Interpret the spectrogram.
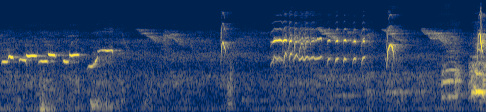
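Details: White-rumped shama delivering its full repertoire of mimicked phrases: a quick warbled trill, a pause, then sharp high chips and buzzy rapid notes in bursts.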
